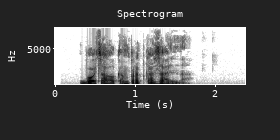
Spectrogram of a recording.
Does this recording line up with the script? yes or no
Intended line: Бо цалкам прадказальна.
yes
